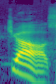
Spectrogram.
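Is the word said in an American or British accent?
American. The word is said in an American accent.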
